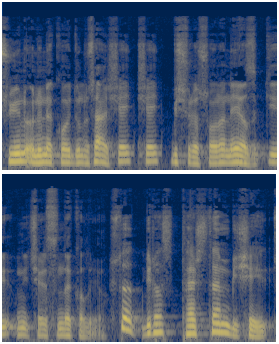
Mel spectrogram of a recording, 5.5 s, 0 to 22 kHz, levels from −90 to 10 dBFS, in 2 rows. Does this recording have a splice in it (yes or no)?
yes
